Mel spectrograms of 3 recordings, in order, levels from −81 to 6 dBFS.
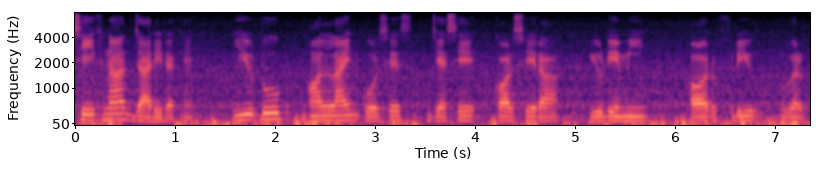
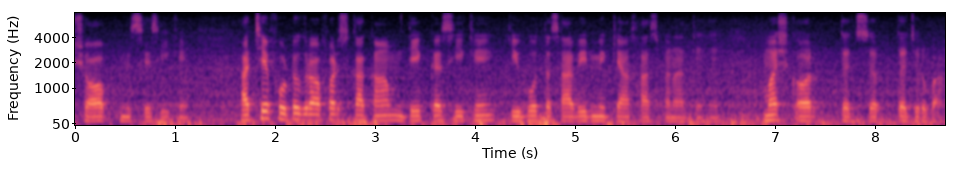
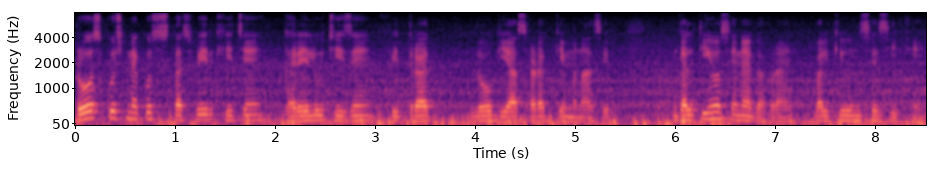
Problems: constant background noise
